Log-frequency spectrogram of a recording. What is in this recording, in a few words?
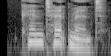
"Contentment", English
